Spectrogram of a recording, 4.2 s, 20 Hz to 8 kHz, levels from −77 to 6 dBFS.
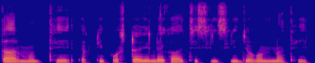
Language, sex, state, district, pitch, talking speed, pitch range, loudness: Bengali, male, West Bengal, Paschim Medinipur, 110 Hz, 155 wpm, 110-115 Hz, -28 LUFS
